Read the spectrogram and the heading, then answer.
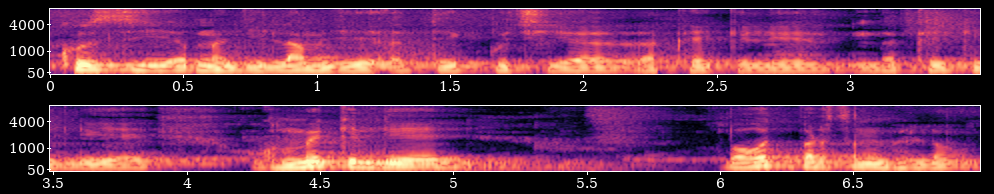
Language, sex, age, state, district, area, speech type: Maithili, male, 18-30, Bihar, Darbhanga, rural, spontaneous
